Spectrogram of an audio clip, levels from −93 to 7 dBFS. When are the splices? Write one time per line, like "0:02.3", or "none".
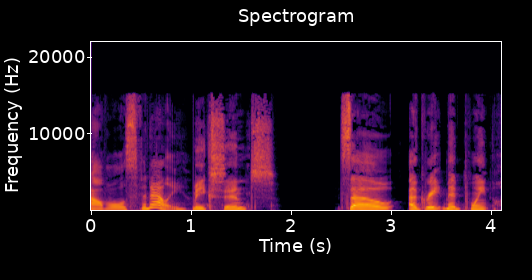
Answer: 0:02.4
